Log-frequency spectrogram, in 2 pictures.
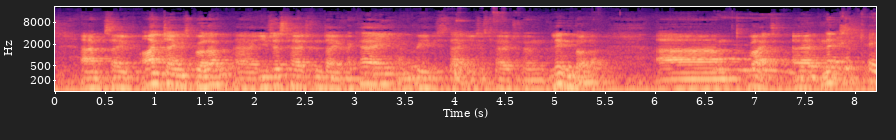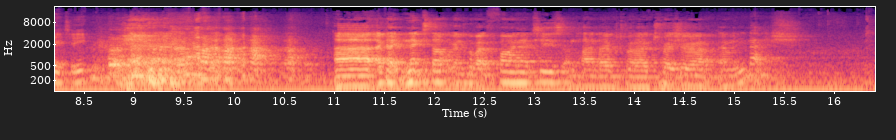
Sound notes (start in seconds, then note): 8.5 audience laughs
